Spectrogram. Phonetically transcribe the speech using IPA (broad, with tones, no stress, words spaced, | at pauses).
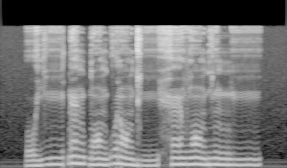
o˨jiː˧ɗɛ̃˦ ɡ͡bɔ̃˧ɡʷə˦ɾɔ̃˧ ɡiː˨ hɛ̃˦vɔ̃˦ɡĩ˦ ɲiː˦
